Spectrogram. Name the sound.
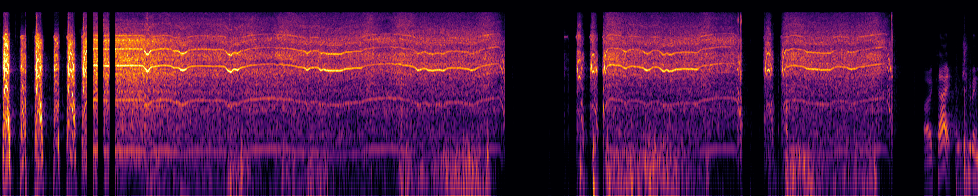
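power drill boring a hole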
